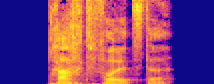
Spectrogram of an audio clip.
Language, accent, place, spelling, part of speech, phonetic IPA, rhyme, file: German, Germany, Berlin, prachtvollste, adjective, [ˈpʁaxtfɔlstə], -axtfɔlstə, De-prachtvollste.ogg
- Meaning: inflection of prachtvoll: 1. strong/mixed nominative/accusative feminine singular superlative degree 2. strong nominative/accusative plural superlative degree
